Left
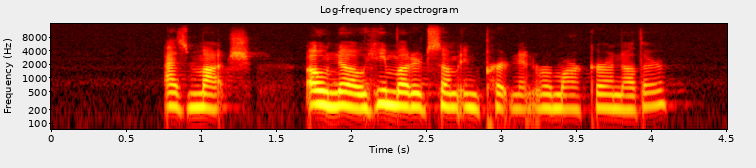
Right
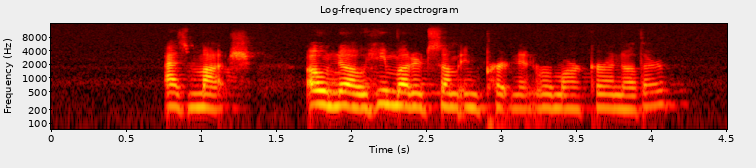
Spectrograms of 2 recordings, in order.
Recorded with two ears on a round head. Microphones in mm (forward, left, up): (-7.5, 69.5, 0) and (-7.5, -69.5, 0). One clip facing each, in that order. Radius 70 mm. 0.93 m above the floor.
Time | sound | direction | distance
0.8 | a woman speaking | 55° left (ahead or behind) | 0.8 m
